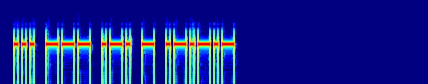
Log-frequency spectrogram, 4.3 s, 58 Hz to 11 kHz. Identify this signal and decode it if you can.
Morse code, heard as a keyed tone, about 30 wpm, 700 Hz. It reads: SORT.
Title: Sentences from Top 1300 Words 30wpm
